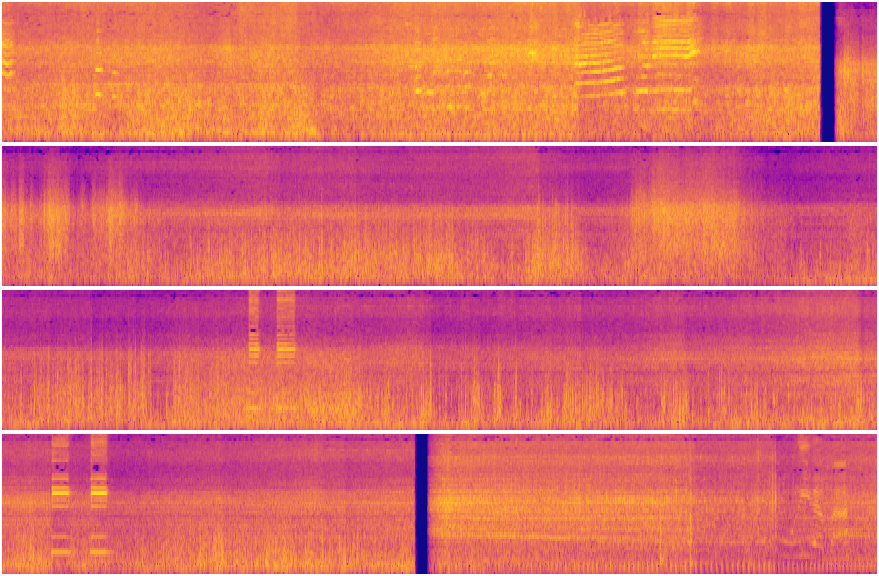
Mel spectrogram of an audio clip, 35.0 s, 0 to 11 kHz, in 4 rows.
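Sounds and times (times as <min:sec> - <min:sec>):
road noise: 0:00.0 - 0:35.0
wind buffeting microphone: 0:00.0 - 0:35.0
vehicle horn double beep: 0:20.0 - 0:20.6, 0:26.8 - 0:27.4.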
